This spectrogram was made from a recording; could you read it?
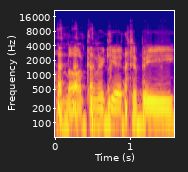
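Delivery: all-gloom, moping tone. Describing a character bemoaning missing out, speaker uses an Eeyore voice. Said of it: "I'm trying to say this in my Eeyore voice".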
